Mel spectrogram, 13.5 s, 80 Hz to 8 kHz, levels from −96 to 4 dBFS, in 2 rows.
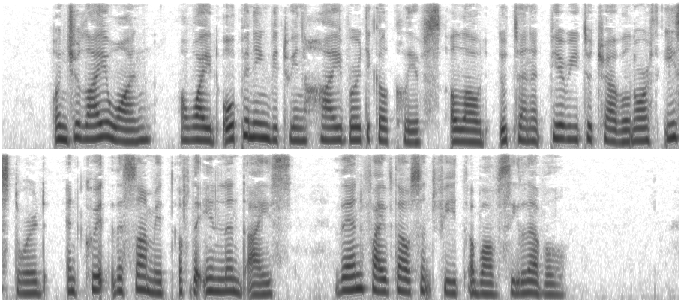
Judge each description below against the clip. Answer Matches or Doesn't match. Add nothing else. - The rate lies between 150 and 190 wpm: Doesn't match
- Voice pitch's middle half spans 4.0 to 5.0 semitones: Doesn't match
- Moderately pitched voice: Doesn't match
